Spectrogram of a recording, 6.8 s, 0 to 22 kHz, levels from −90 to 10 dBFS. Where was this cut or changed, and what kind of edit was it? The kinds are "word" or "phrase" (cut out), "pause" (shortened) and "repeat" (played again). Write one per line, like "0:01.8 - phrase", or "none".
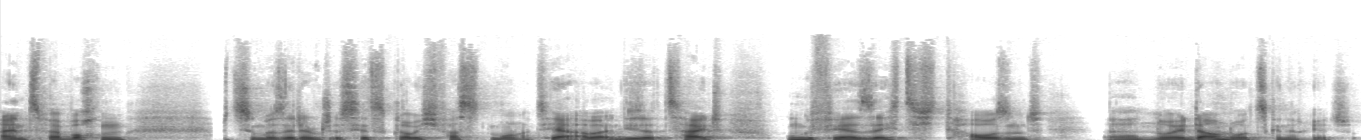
0:01.1 - word
0:01.6 - word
